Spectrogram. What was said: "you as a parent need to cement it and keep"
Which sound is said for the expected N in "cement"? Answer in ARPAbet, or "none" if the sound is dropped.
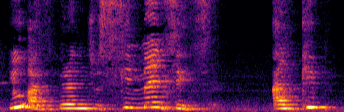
N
